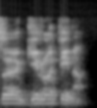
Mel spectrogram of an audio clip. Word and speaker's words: Guillotina: How would I pronounce it? Uh, it's Guillotin. Uh, the name for the international competitions. It's Guillotina.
